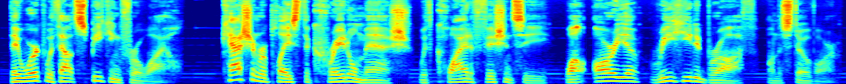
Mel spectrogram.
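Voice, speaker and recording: A man narrating a scripted story as an audiobook, with music behind him. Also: lowish voice.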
